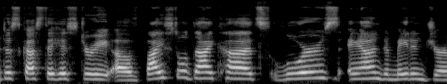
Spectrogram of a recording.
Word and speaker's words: Beistle: my last YouTube video, I learned that it's actually pronounced Beistle, and I wanted to be sure that was true, so I called the Beistle phone number because Beistle is still open today. And sure enough, it said, thank you for calling Beistle. And so now I know that's how you pronounce it.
